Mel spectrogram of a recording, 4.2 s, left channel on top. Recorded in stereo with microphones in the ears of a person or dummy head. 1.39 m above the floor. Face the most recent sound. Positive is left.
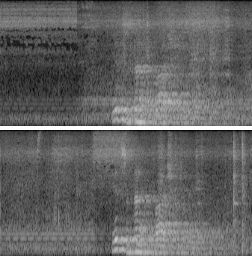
turn(degrees=-55)  # may be behind; listen again after turning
